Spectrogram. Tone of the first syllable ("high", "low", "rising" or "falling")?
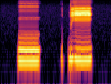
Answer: high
